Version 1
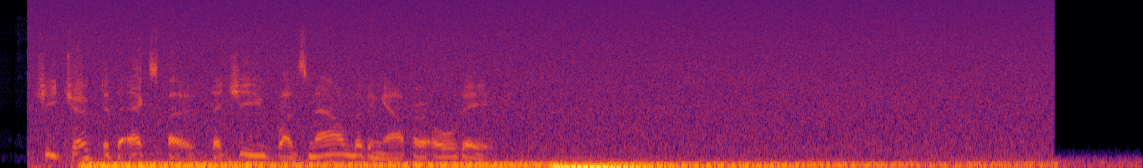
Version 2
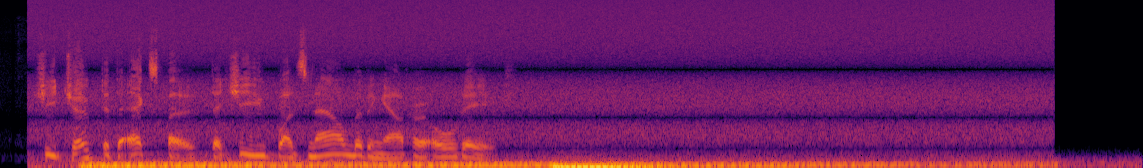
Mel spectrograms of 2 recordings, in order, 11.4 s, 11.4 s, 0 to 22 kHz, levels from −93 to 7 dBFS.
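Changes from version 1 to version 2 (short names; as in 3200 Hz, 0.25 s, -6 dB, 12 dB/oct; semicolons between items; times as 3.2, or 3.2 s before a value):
first sound: add fixed phaser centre 1300 Hz, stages 6; second sound -3.0 dB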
